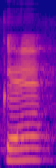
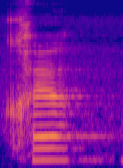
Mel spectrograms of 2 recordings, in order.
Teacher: क कम वायु का प्रयोग हो रहा है, ख ज़्यादा समय लग रहा है। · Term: अलग प्राण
